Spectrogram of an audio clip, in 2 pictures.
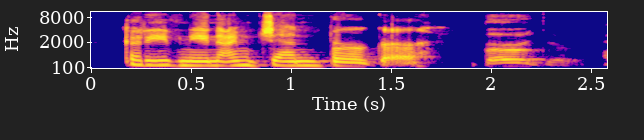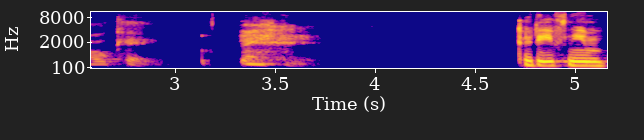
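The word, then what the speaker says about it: Boerger: you say it good evening I'm Jen berer Burger okay thank you good evening board um as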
